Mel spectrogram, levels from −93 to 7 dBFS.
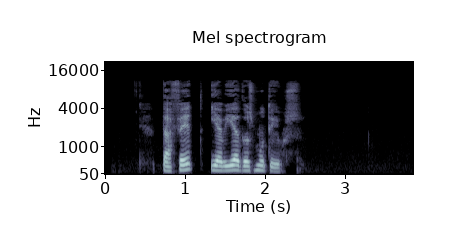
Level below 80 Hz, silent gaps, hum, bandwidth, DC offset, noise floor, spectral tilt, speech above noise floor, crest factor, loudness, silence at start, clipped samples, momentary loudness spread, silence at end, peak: -78 dBFS; none; none; 11.5 kHz; under 0.1%; -81 dBFS; -6 dB/octave; 60 dB; 20 dB; -22 LUFS; 0.75 s; under 0.1%; 13 LU; 1.5 s; -6 dBFS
